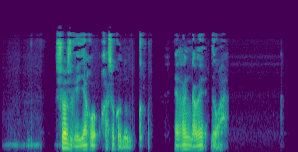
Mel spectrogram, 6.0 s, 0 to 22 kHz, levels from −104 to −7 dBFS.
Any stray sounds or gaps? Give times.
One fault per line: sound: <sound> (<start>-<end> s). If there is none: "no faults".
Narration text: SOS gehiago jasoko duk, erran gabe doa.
no faults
